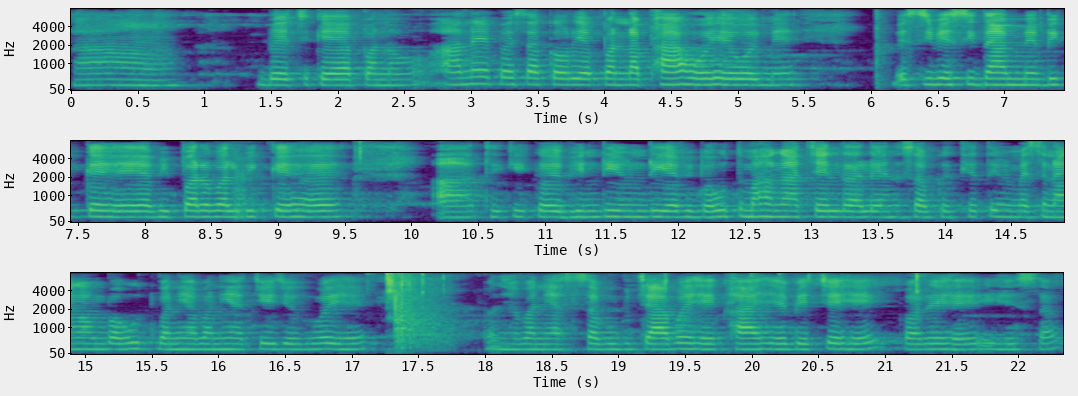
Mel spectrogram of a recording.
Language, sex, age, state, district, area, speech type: Maithili, female, 30-45, Bihar, Samastipur, urban, spontaneous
